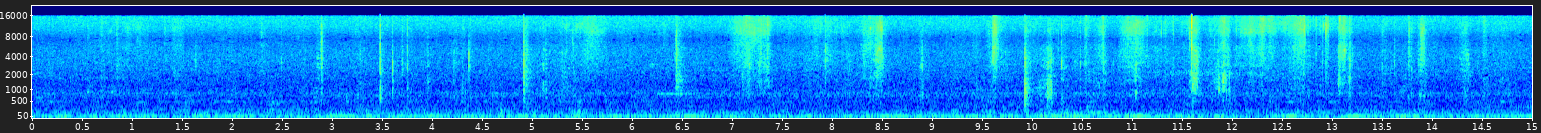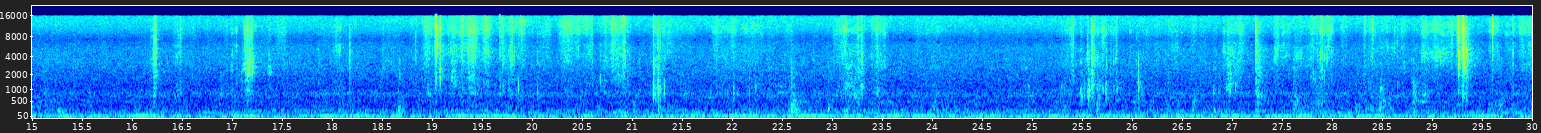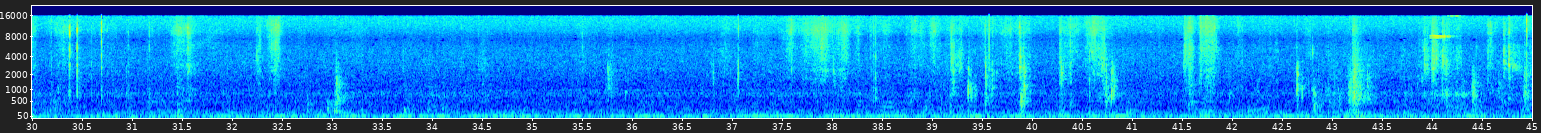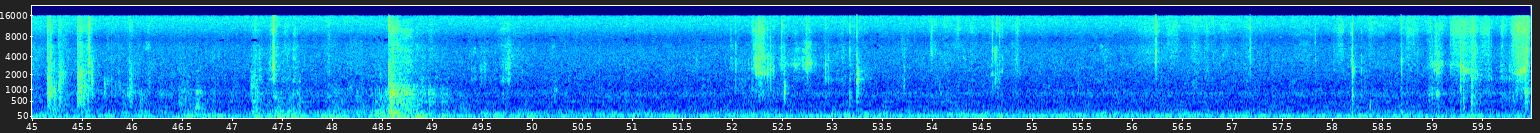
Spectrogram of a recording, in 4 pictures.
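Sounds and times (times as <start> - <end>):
faint low hum: 0.0 - 59.9
paper rustling: 7.0 - 14.5, 16.2 - 22.2, 25.3 - 30.8, 36.8 - 41.9, 43.9 - 46.2, 52.0 - 53.4, 57.8 - 59.9.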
